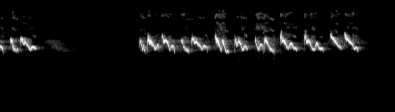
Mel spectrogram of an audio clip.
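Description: Indian white-eye giving thin, high chirps: a short burst, a pause, then a quick run of about a dozen sweet notes. No other sounds.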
